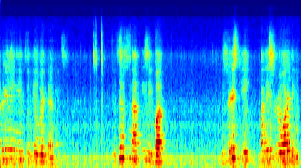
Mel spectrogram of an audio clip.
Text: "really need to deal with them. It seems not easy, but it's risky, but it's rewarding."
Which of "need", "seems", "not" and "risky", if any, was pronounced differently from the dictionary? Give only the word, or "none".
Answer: seems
